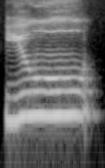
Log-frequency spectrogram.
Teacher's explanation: यहाँ पर हम करेंगे 2 काउंट्स के लिए लंबा, क्योंकि यहाँ पर हो रहा है वाव मद्दा।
